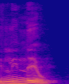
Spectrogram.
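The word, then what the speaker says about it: Lineu: O nome dele é Carl von Linné, para nós, mas pronuncia-se Linneu.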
